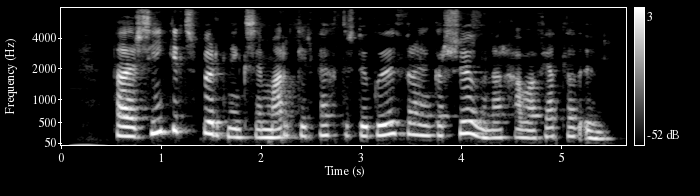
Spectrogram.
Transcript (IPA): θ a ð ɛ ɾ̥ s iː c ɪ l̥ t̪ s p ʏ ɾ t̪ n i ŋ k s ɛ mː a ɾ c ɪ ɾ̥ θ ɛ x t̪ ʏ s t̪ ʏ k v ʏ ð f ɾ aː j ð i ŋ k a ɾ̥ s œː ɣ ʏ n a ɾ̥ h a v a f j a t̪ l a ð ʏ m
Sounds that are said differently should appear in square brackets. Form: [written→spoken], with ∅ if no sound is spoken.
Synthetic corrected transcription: θ a ð ɛ ɾ̥ s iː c ɪ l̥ t̪ s p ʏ ɾ t̪ n i ŋ k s ɛ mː a ɾ c ɪ ɾ̥ θ ɛ x t̪ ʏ s t̪ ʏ k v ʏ ð f ɾ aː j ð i ŋ k a ɾ̥ s œː ɣ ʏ n a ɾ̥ h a v a f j a t̪ l a ð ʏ m

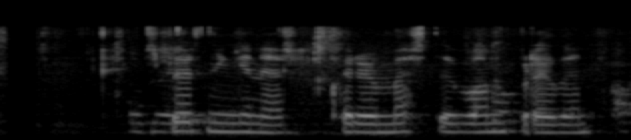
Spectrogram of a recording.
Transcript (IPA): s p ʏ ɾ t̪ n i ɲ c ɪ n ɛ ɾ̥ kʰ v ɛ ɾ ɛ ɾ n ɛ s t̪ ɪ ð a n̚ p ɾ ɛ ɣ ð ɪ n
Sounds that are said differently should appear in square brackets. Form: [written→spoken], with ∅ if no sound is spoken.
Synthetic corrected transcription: s p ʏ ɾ t̪ n i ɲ c ɪ n ɛ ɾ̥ kʰ v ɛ ɾ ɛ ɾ [n→m] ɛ s t̪ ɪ [ð→v] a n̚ p ɾ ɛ ɣ ð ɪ n

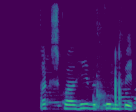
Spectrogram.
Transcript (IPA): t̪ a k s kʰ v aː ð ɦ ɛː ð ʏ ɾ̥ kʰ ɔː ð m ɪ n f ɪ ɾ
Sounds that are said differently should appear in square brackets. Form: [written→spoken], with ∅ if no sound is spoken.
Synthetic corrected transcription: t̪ a k s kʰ v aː ð ɦ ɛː [ð→v] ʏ ɾ̥ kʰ ɔː [ð→∅] m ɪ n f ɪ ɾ

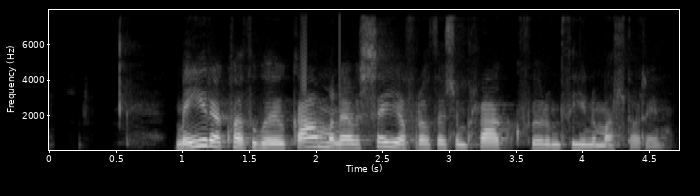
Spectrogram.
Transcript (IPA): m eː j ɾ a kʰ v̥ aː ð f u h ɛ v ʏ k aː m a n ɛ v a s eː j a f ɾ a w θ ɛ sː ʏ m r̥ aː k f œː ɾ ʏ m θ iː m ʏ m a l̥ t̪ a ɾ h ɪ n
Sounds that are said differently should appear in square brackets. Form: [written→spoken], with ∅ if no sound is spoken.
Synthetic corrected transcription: m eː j ɾ a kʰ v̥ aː ð [f→θ] u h ɛ v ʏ k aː m a n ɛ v a s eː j a f ɾ a w θ ɛ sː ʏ m r̥ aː k f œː ɾ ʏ m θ iː [m→n] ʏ m a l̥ t̪ a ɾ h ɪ n

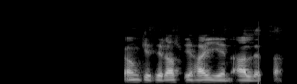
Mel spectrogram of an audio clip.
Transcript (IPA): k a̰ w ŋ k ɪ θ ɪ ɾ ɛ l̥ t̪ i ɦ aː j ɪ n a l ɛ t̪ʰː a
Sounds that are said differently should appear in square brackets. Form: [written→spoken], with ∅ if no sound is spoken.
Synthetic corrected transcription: k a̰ w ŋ [k→c] ɪ θ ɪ ɾ [ɛ→a] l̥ t̪ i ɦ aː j ɪ n a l ɛ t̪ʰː a

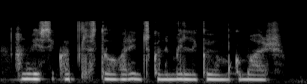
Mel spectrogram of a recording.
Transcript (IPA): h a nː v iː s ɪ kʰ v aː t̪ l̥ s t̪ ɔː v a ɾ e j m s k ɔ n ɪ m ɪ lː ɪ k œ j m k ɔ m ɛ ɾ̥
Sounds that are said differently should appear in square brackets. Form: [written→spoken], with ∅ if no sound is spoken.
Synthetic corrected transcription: h a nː v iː s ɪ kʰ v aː t̪ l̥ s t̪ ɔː v a ɾ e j [m→n] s k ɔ n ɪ m ɪ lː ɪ k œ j m k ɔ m [ɛ→a] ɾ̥

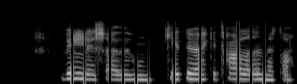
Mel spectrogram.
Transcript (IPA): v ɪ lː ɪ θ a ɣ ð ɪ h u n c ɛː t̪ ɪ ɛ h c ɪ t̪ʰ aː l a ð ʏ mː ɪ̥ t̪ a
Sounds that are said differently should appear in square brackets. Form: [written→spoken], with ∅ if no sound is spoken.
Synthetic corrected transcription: v ɪ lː ɪ [θ→s] a ɣ ð ɪ h u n c ɛː t̪ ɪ ɛ h c ɪ t̪ʰ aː l a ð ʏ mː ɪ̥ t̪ a

